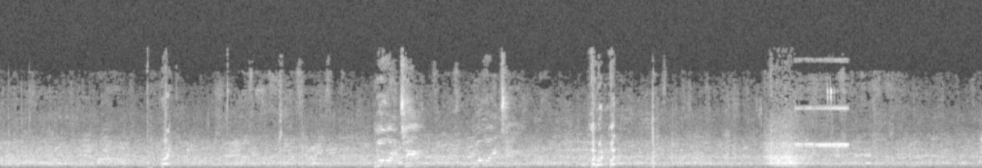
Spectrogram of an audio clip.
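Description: A stadium crowd murmurs and cheers steadily throughout.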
